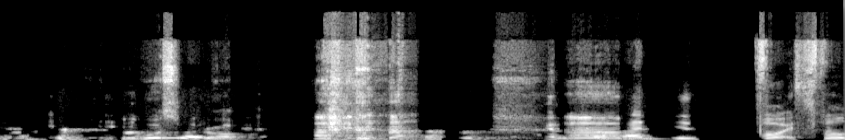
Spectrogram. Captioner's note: both laugh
